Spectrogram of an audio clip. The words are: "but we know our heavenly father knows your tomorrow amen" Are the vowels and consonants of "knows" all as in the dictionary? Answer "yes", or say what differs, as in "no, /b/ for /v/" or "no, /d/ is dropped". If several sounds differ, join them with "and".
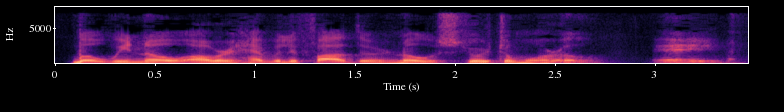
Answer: no, /s/ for /z/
